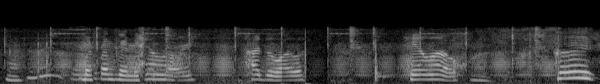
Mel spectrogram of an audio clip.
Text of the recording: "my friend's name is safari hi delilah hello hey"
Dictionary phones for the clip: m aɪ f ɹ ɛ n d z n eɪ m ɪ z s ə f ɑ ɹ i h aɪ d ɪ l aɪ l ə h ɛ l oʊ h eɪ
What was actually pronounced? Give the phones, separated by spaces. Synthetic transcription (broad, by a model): m aɪ f ɹ ɛ n d z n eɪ ɪ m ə ɑ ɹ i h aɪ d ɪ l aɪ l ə h ɛ l oʊ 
